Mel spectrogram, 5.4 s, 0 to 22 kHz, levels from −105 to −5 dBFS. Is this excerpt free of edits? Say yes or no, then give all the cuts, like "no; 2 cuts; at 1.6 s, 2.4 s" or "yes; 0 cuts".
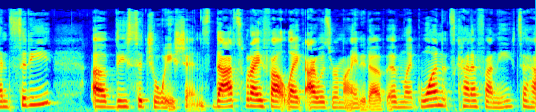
yes; 0 cuts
